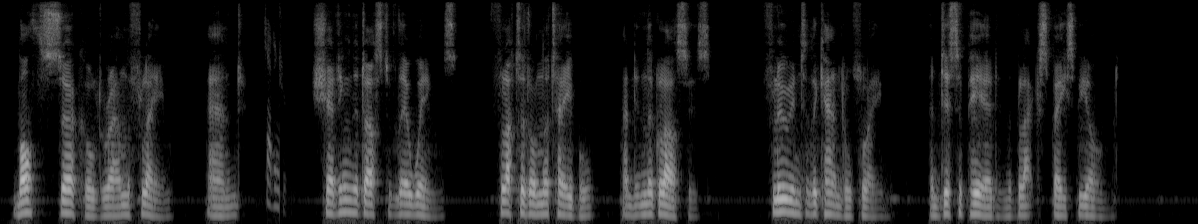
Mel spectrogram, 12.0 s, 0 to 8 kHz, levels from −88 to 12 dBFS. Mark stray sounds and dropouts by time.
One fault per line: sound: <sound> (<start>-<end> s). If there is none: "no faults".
sound: chirp (2.6-2.9 s)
